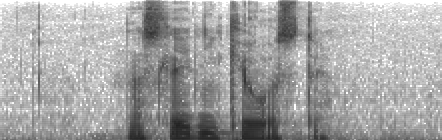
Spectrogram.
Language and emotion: Russian, neutral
